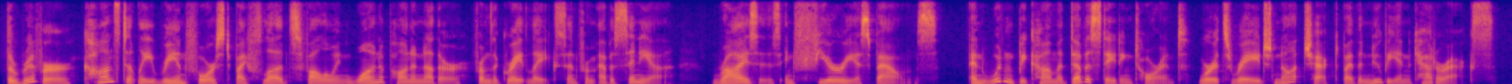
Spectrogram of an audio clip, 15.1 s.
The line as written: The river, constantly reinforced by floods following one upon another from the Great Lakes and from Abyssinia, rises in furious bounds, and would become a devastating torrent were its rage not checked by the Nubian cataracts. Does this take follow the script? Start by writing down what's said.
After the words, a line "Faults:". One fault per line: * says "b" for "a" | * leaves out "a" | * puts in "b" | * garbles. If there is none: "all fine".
The river, constantly reinforced by floods following one upon another from the Great Lakes and from Abyssinia, rises in furious bounds, and wouldn't become a devastating torrent were its rage not checked by the Nubian cataracts.
Faults:
* says "wouldn't" for "would"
